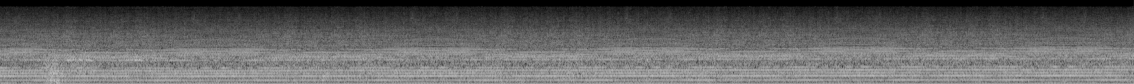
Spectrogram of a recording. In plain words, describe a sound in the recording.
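A car engine hums steadily at high speed.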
